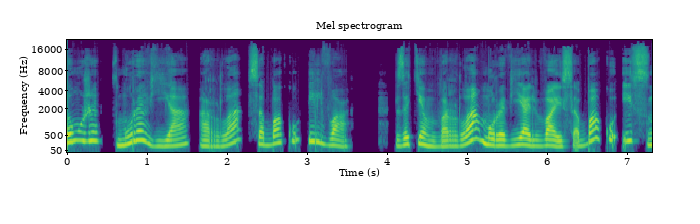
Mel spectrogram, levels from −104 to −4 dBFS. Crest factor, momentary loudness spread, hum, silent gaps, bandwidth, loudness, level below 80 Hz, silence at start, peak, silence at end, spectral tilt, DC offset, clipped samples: 18 dB; 7 LU; none; 0.44-0.55 s, 1.53-1.64 s, 2.19-2.25 s, 2.92-3.00 s, 3.57-3.88 s, 4.01-4.09 s, 6.67-6.72 s, 6.88-6.93 s; 19 kHz; -22 LUFS; -62 dBFS; 0 s; -4 dBFS; 0 s; -5.5 dB/octave; under 0.1%; under 0.1%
